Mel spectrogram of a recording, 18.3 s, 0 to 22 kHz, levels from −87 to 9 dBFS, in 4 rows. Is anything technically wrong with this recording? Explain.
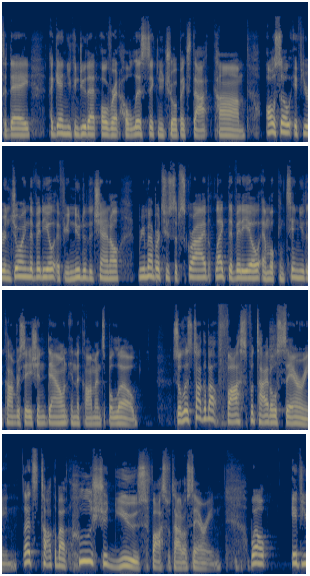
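No, nothing technical stands out here; the recording holds together without any problems I can pick out.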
